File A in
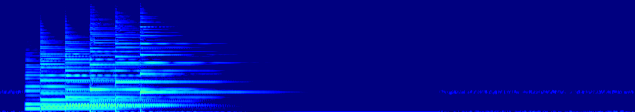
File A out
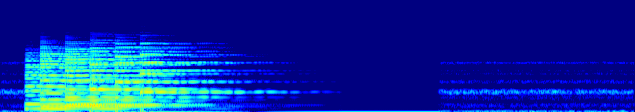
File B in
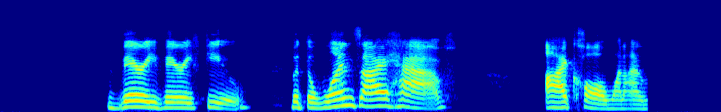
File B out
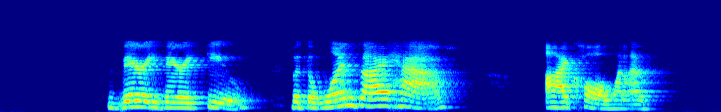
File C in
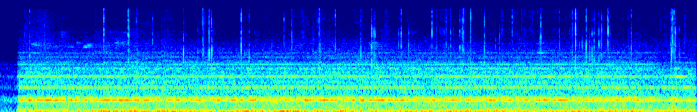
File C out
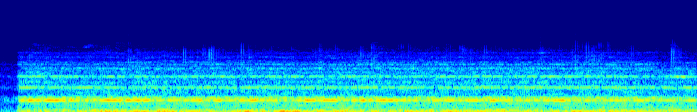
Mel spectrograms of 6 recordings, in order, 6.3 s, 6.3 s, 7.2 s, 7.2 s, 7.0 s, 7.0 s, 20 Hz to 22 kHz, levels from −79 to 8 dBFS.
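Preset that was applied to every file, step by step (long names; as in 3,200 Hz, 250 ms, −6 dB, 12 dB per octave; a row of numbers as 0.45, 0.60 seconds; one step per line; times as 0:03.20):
low-pass filter 3,100 Hz 24 dB per octave
in parallel at −3 dB: downward compressor, threshold −26 dBFS
on the sum: chorus effect 1.8 Hz, delay 20 ms, depth 2.4 ms
feedback echo with a high-pass in the loop 71 ms, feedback 43%, high-pass 170 Hz, level −12 dB
loudness normalisation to −24 LKFS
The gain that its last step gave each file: +15.0, +1.0, −4.0 decibels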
